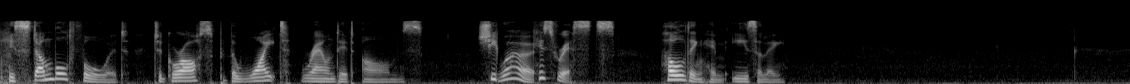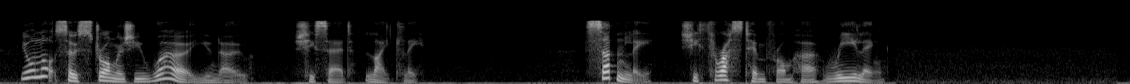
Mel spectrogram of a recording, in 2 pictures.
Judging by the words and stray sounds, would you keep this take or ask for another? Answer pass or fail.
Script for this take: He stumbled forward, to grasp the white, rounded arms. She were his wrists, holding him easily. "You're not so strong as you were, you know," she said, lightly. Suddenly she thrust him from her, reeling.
pass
